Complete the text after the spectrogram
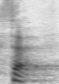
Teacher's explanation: Və bu hərfin məxrəci, yəni çıxış yeri dilimizin ucunu yuxarı kəsici dişlərin ucuna vuraraq və ya dilimizin ucunu aşağı və yuxarı kəsici dişlərin arasından bir az çıxardaraq dilimizdə olan S səsinin incə və pərtəy formasıdır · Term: Th hərfi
